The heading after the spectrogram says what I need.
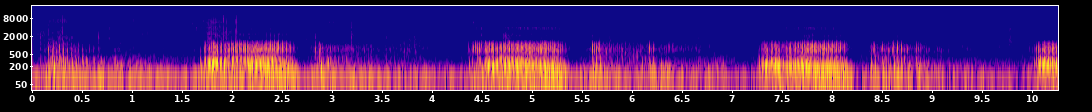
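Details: Sleeping pet cat snoring: rhythmic, rumbling breath sounds at about 21 a minute, with louder noisy bursts on each breath; harmless snoring.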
